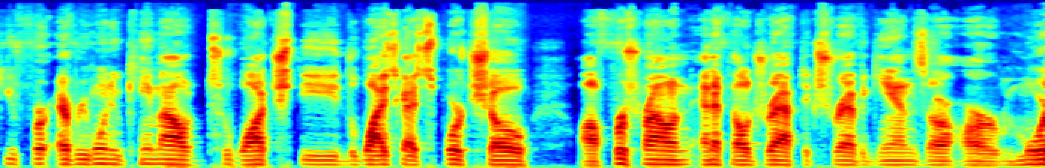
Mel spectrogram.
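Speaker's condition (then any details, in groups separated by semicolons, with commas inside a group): No condition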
